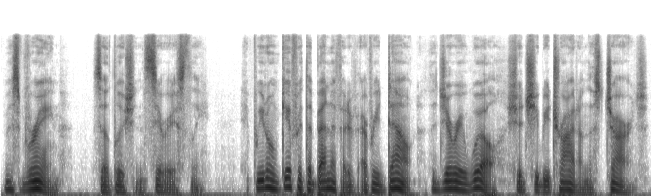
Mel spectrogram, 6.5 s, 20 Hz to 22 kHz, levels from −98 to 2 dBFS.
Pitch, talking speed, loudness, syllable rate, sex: 100 Hz, 230 wpm, -19 LUFS, 6.0 syllables/s, male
